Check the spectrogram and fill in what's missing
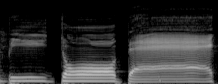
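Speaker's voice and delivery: put-on very slow Boston accent. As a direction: stretch the name in Boston accent. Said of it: "say in a Boston accent".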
